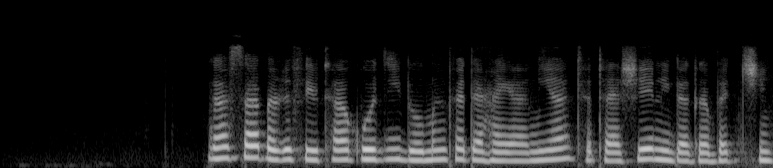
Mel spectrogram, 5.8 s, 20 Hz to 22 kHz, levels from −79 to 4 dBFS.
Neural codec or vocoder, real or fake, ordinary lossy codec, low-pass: codec, 16 kHz, 1 kbps, FunCodec, trained on Chinese and English, 50 frames a second; fake; Opus, 32 kbps; 7.2 kHz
